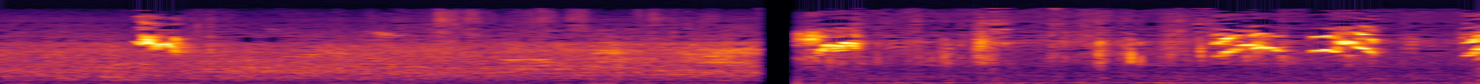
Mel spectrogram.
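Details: Finch chirping in short high bursts, a few single notes early, then a cluster of rapid twittering chirps near the end, over a steady hiss of background noise with a brief dropout mid-way.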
